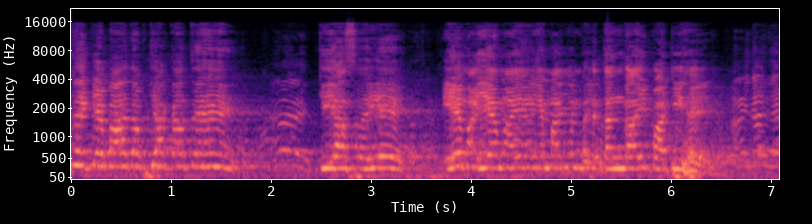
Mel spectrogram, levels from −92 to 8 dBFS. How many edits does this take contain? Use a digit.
0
